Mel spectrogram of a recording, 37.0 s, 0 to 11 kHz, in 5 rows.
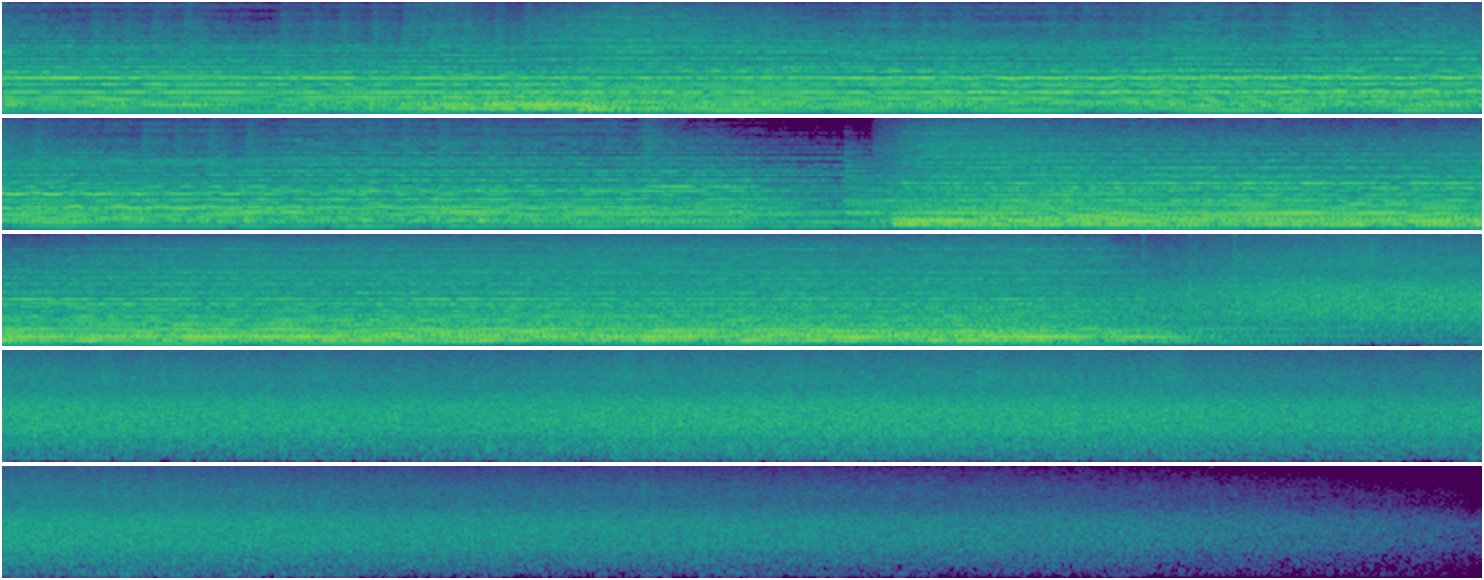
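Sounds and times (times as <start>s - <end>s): music: 0.0s - 21.3s
rushing rain-like hiss: 15.0s - 37.0s.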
